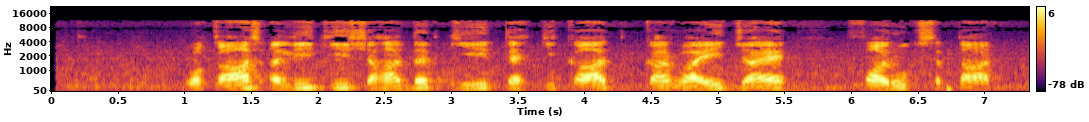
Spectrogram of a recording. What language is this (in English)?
Urdu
